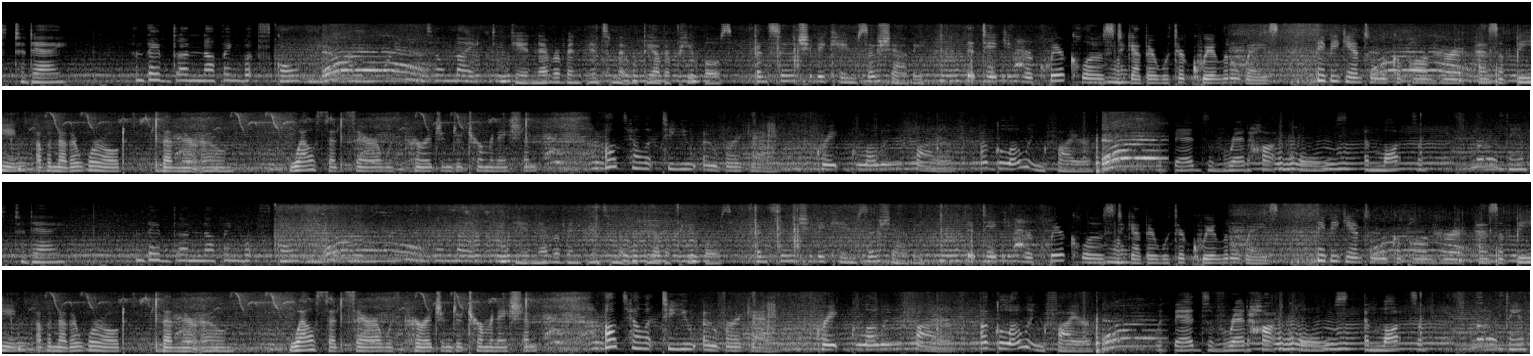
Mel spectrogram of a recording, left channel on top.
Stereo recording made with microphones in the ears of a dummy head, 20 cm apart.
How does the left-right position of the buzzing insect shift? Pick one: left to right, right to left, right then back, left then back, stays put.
left then back.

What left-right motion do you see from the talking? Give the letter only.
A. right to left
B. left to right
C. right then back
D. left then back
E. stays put
B.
